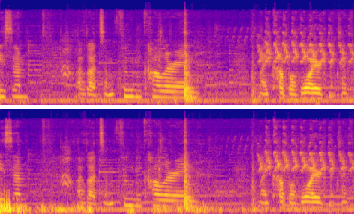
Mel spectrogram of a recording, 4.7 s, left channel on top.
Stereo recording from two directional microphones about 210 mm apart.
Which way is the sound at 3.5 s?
40° left (ahead or behind).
